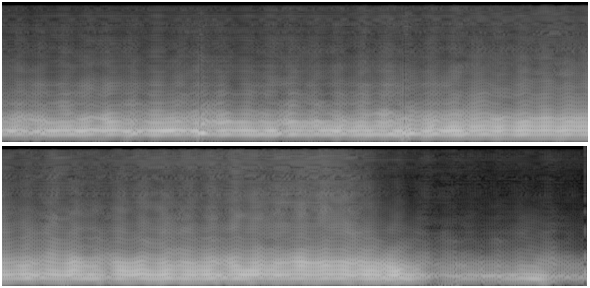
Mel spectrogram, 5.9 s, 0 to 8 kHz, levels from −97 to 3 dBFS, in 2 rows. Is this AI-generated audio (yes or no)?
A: yes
